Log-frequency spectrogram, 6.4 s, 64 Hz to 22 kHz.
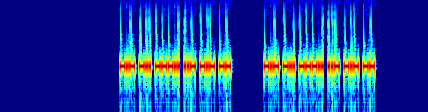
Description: Morse code, heard as a keyed tone, about 47 wpm, 700 Hz. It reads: KD8UKM KD8UKM
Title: USA Call Signs - 6 Characters - Repeated 2x - 50wpm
